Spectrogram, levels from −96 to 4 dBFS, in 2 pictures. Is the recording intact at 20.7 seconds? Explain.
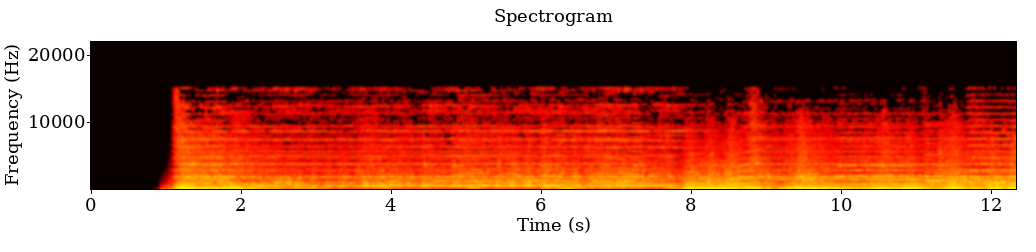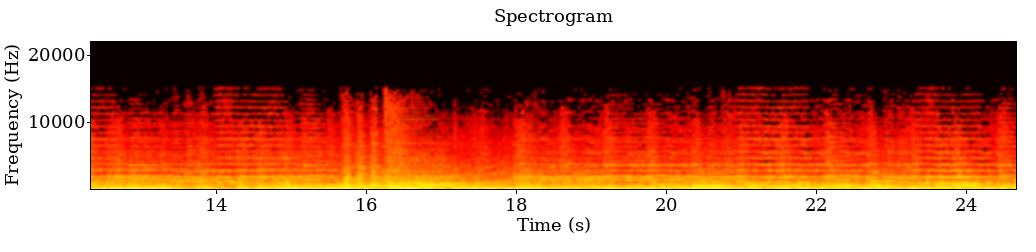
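Yes, at 20.7 seconds the audio is intact, with no audible fault at that moment.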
